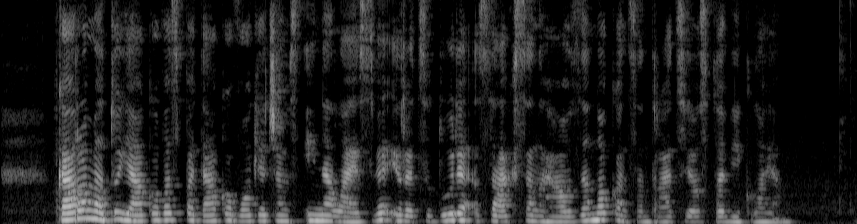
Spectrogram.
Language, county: Lithuanian, Kaunas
